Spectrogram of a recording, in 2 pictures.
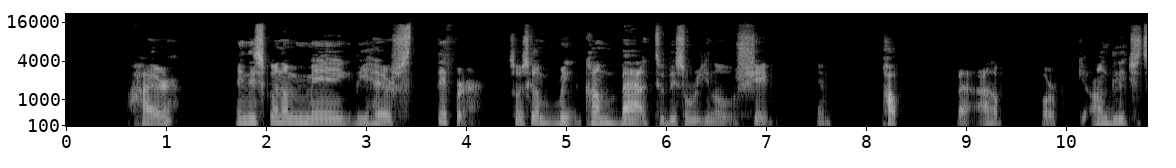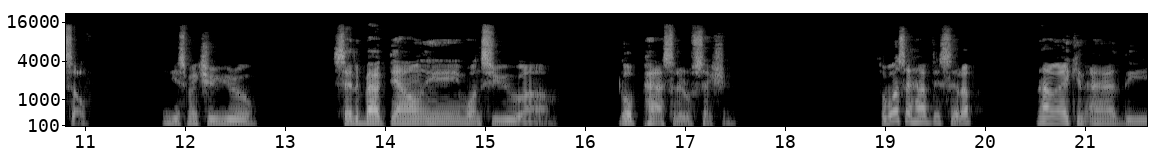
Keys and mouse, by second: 3.6 middle click, 9.3 middle click, 11.0 middle click, 12.5-13.6 drag, 14.2 middle click, 16.8 middle click, 20.3 click.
